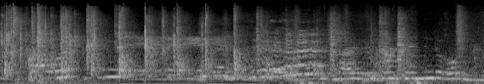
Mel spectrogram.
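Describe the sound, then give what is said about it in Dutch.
Hands clapping in a quick, irregular run of sharp claps that continues throughout while a voice talks over them. “Zo, klap, klap, klap, klap.”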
